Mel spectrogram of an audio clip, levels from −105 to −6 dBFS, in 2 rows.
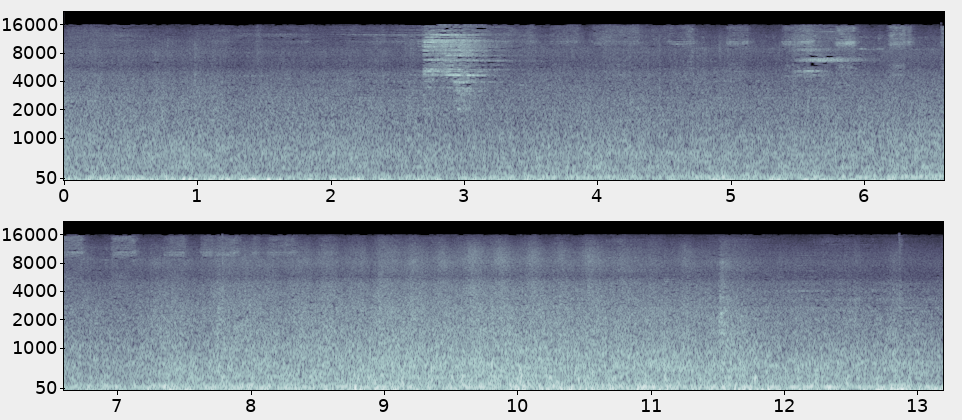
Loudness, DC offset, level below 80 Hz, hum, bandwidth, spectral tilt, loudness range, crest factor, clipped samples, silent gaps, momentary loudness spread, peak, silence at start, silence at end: -26 LUFS; under 0.1%; -30 dBFS; none; 16 kHz; -4 dB/octave; 5 LU; 16 dB; under 0.1%; none; 8 LU; -10 dBFS; 0 s; 0 s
